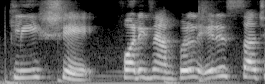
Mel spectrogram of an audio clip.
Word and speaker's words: cliche: Word 27, cliche. Not cliche, cliche.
